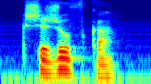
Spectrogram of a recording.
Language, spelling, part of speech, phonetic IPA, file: Polish, krzyżówka, noun, [kʃɨˈʒufka], Pl-krzyżówka.ogg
